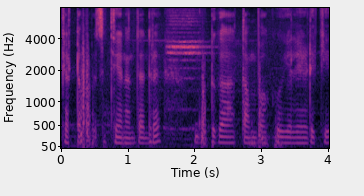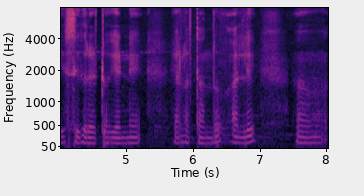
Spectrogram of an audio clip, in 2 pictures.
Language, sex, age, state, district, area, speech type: Kannada, male, 18-30, Karnataka, Gadag, rural, spontaneous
